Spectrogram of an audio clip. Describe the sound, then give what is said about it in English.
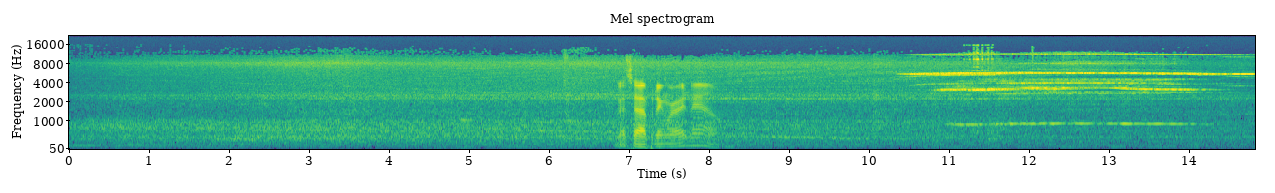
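Train wheels squeal at a station over a steady rumbling roar, a clatter bursting through midway, then high, sustained metallic shrieks rising loudly in the final seconds; a brief voice is heard. “Or places unknown like that, or even downtown Union Station, you heard this.”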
